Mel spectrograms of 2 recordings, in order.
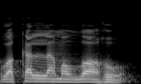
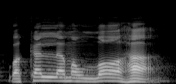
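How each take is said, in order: First: The word Allah ends with a 'u' vowel. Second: The word Allah ends with an 'a' vowel. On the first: God is the one who speaks. The speaker calls it right. "Allahnya di dhamma" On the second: God is the one spoken to. The speaker calls it wrong. "Kata mereka, harusnya dibaca wa kallamallaha. Allah objek"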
